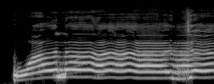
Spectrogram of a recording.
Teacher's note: ولا جان مد ہے اور مد لازم ہے اور اسے زیادہ کھینچنا ہوگا اور آخر میں نون مشدد ہے تو کیا کریں گے نون مشدد پہ غنہ کریں گے تو اس طرح پڑھیں گے ولا جان یہ غنہ ادا ہوگا آخری آیت کریمہ ہے فَبِأَيِّ آلاء ربكما تكذبان فبأي آلاء ربكما تكذبان فبأي آلاء ربكما تكذبان فبأي آلاء ربكما تكذبان صدق الله العظيم صدق الله العظيم کریم آپ کو برکت عطا فرمائے.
